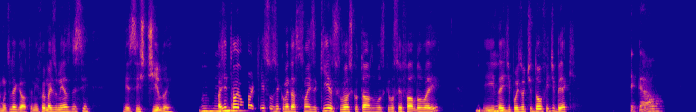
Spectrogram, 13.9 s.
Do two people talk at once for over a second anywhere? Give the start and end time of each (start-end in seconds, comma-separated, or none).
none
